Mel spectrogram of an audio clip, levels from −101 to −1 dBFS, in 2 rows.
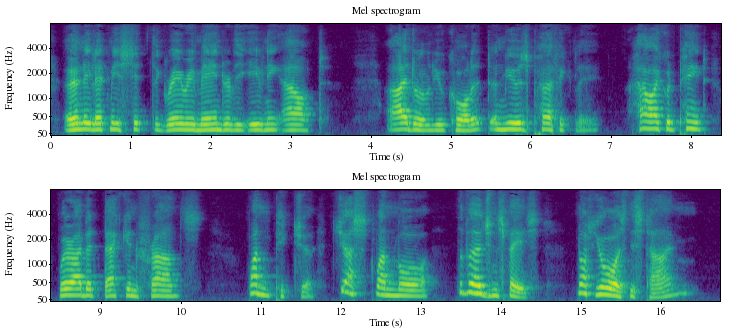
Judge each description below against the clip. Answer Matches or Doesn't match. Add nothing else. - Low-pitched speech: Doesn't match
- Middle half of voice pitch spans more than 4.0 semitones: Doesn't match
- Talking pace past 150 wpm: Doesn't match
